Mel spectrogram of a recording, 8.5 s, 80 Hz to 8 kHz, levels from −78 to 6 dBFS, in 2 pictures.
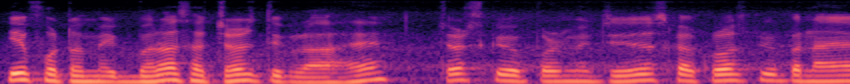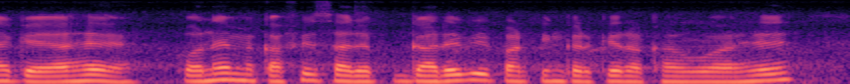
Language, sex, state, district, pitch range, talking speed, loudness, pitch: Hindi, male, Arunachal Pradesh, Papum Pare, 145-170 Hz, 220 wpm, -17 LUFS, 155 Hz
